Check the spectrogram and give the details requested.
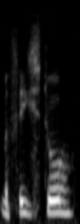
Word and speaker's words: Mephisto: Is it Mephisto? Yes. Am I pronouncing that right?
